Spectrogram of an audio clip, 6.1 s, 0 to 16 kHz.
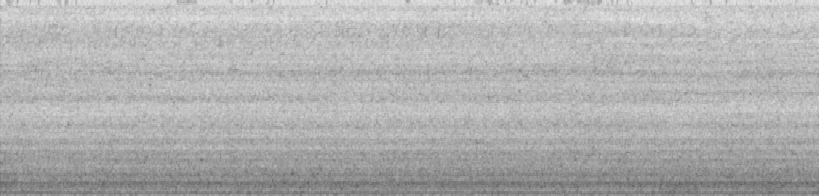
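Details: Steady, even hiss from a Ford F250/F350 or Chevy 2500 truck tire valve stem, down to about 20 psi on a 70–80 psi tire, during a TPMS fault check; slow air release, stem feels clogged, suspected cause.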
